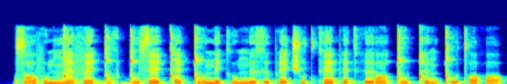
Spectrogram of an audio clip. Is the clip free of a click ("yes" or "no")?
no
